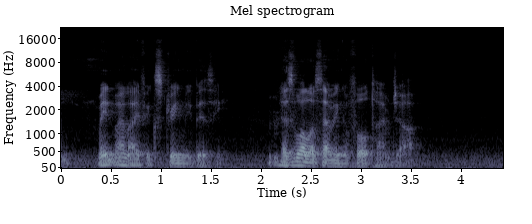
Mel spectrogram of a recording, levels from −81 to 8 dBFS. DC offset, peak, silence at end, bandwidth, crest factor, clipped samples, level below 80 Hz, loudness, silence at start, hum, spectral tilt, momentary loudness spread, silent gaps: under 0.1%; -14 dBFS; 0 s; 15.5 kHz; 22 dB; under 0.1%; -54 dBFS; -34 LUFS; 0 s; none; -5.5 dB/octave; 24 LU; none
